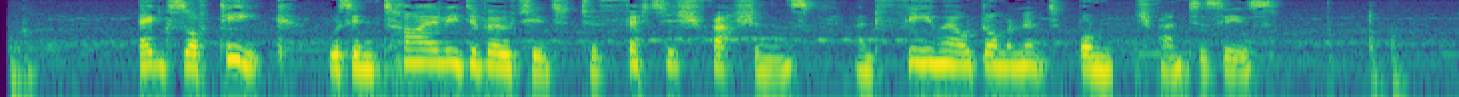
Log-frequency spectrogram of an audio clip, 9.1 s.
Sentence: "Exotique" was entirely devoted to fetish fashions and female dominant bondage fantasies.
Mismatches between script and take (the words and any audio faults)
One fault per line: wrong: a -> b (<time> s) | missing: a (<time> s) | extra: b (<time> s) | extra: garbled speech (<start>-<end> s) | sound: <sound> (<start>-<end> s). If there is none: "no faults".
sound: dropout (6.9-7.1 s)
